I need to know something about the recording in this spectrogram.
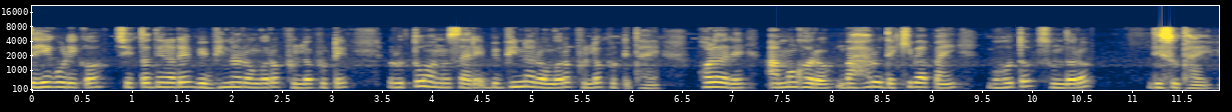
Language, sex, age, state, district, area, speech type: Odia, female, 18-30, Odisha, Kandhamal, rural, spontaneous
